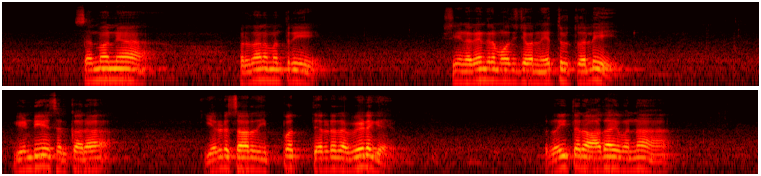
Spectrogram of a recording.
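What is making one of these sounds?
An elderly man speaks slowly and deliberately into microphones, in short phrases with pauses.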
